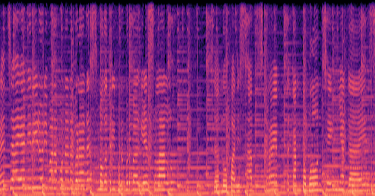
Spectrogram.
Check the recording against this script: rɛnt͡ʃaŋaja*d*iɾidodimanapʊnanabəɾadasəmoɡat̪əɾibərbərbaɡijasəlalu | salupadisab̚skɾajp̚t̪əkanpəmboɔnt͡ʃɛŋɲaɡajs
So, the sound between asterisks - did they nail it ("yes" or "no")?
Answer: no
